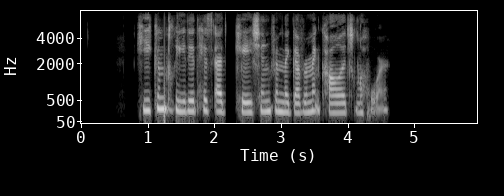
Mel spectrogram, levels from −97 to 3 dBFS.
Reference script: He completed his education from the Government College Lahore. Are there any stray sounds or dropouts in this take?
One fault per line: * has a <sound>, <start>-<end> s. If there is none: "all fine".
* has a dropout, 2.2-2.3 s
